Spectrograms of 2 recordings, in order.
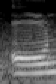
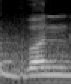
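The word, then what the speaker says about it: one: उसका pronunciation ऑन नहीं होता है बट क्या होता है? वन होता है ना.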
